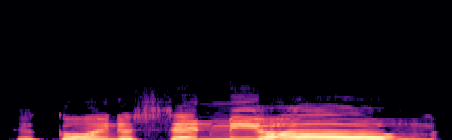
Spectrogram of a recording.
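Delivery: high, slow, loud announcement of joy; jubilant. A narrator's reading. Patient back from hospital announcing jubilantly. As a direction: crow it out with delight. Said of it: "announced jubilantly".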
